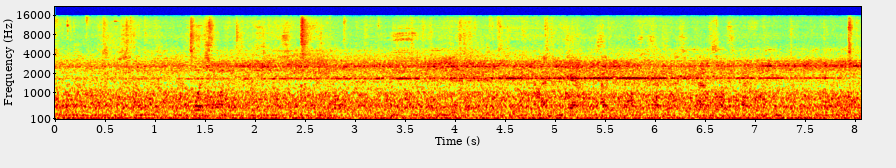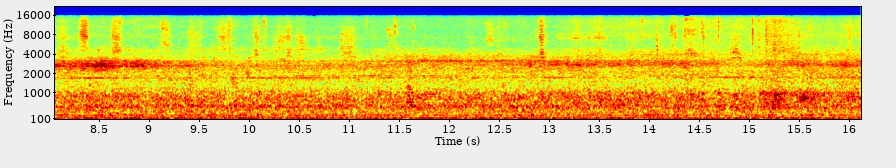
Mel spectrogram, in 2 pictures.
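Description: Cabin noise of a Taiwan High Speed Rail 700T electric train running at speed, heard from inside the passenger car: a steady rumble with a low hum and a faint, thin high whine.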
